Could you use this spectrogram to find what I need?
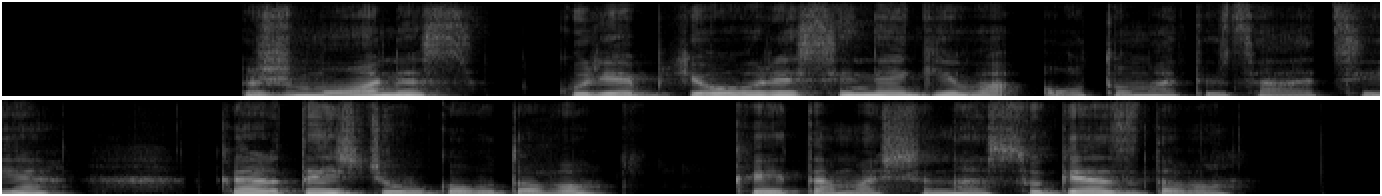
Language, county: Lithuanian, Klaipėda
